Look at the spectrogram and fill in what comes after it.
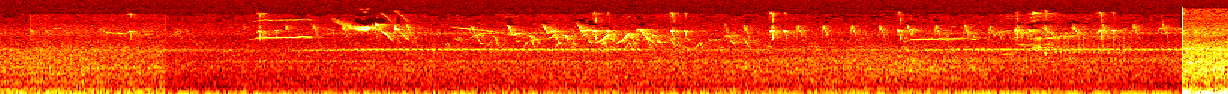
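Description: Small birds chirping, many short high calls in quick succession, over a low steady background rumble. Just before the end a louder rush of noise cuts in suddenly.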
